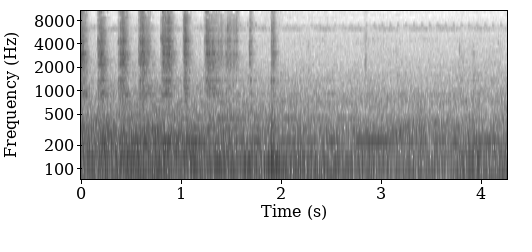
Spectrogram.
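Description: Nut being tightened onto a ladder-mounting bolt behind a bus bumper with a ratchet wrench: quick, even clicking, about five clicks a second, that stops about two seconds in.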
